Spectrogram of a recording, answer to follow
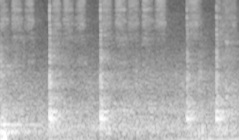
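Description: Stylus writing on the glass screen of an interactive whiteboard: a few faint taps and short scratchy strokes as a word is written.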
